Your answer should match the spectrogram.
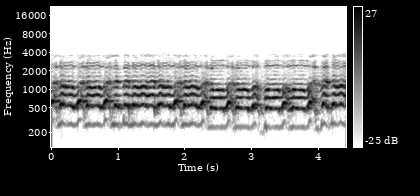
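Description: A male dengbêj singer singing unaccompanied in Kurdish. He holds long notes with a wavering vibrato and ornamented turns and steps between pitches. The recording is narrow-band and dull-sounding, like an old archive tape.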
